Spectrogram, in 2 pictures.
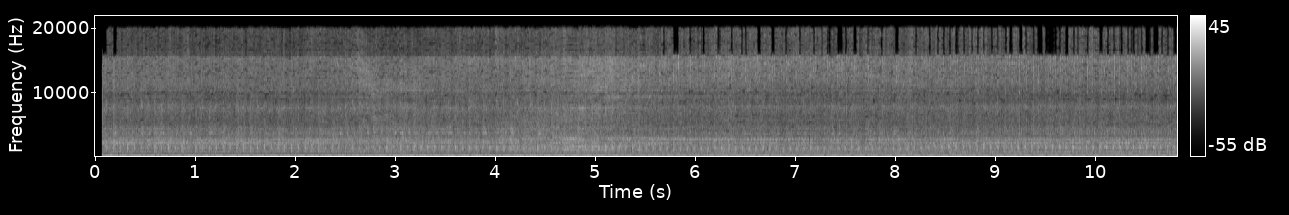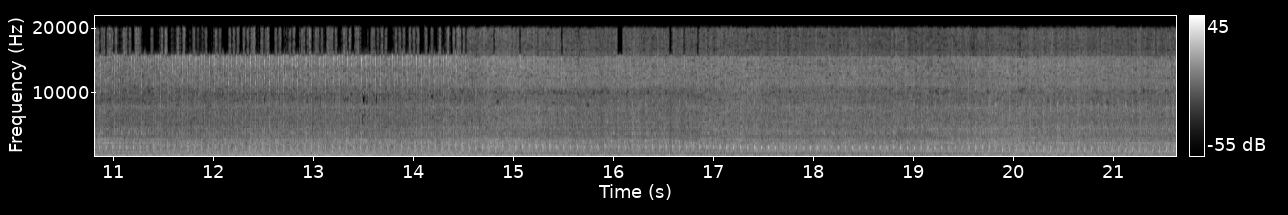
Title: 2015 Paxton GT Unknown knocking sound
